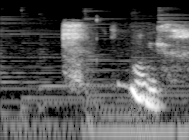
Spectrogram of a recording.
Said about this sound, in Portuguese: Desculpa, tá muito quente aqui. Tudo certo. E aí começa a dar, dar vontade de espirrar.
